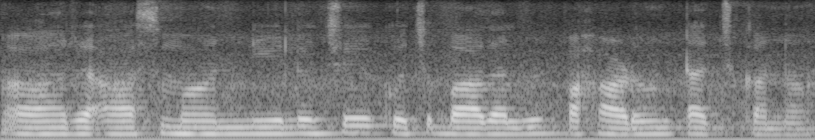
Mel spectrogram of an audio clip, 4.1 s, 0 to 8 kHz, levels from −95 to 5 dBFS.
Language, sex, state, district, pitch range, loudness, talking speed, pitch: Garhwali, male, Uttarakhand, Uttarkashi, 140-145 Hz, -16 LUFS, 145 wpm, 140 Hz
